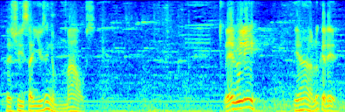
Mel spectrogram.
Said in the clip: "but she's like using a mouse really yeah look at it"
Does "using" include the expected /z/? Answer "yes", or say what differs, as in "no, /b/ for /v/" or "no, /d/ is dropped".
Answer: yes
